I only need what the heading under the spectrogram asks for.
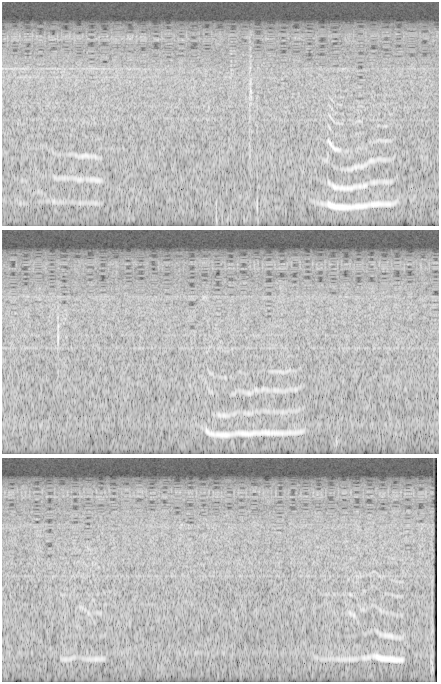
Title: my cat snoring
